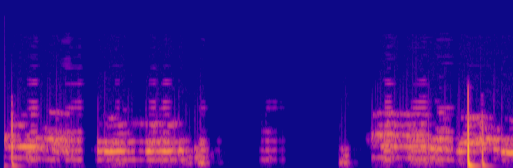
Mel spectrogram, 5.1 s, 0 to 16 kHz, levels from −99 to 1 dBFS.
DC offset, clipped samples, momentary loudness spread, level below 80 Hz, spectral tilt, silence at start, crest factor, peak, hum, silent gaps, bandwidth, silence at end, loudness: under 0.1%; under 0.1%; 22 LU; -46 dBFS; -11 dB/octave; 0.05 s; 32 dB; -2 dBFS; none; 2.28-2.59 s, 2.86-3.37 s, 3.60-3.65 s; 3.8 kHz; 0 s; -34 LUFS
